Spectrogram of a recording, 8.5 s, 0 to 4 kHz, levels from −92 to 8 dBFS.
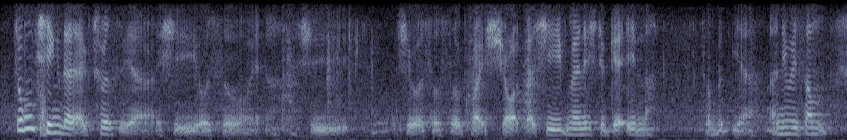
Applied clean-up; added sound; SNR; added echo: none; none; none; none.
